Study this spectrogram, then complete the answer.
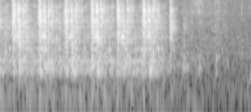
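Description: A sewing machine stitches and back-stitches fabric for a pouch, quiet rapid mechanical bursts pulsing in a quick rhythm that slows and fades toward the end.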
